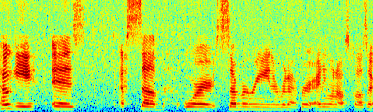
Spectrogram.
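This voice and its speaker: An American accent and a bright, sharp tone mark this woman's voice. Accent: thick Pennsylvania accent, per others. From central Pennsylvania, near Lock Haven. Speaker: video blogger. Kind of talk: casual vlog, partly reading an email aloud. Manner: casual, chatty with fillers.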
